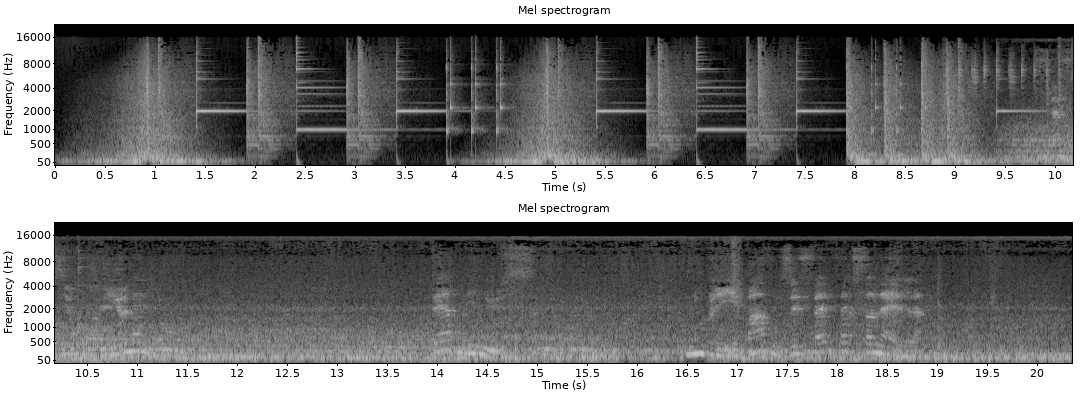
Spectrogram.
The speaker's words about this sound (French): Merci d'avoir voyagé avec la SPM. Bienvenue dans le métro de Montréal. Il est super d'ailleurs le métro de Montréal. Euh, très propre, euh, beaucoup plus beau que celui de New York aussi, qui est quand même un peu pourri, il faut bien le dire.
